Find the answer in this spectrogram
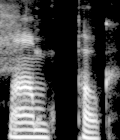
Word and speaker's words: Lompoc: Lamp poke. Lamp poke. Yeah. So it rhymes with mom and then poke. Lomb poke.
